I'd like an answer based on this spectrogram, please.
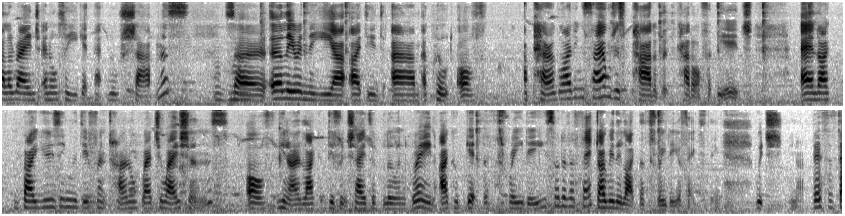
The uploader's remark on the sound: QuiltCon 2017. I caught her just a few hours before she had to catch a flight back home. We sat on the grass outside the convention center and chatted.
